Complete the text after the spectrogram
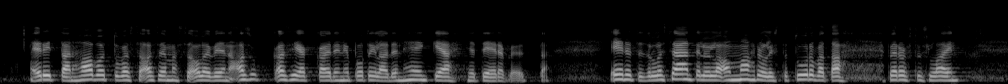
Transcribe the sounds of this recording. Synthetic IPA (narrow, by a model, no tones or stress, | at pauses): e̞ɾit̪ːæinɦɑʋot̪ːuʋɑsːɑ̰ɑse̞mɑsːɑo̞le̞ʋienɑ̰sukɑsiɑkːɑjde̞njɑpo̞t̪ilɑidenɦe̞ŋkeæjɑt̪e̞rʋḛyt̪ːæ̰ | ʔe̞hdot̪et̪ulːɑssæːnt̪elylːæommɑhdo̞lːist̪ɑt̪urʋɑt̪ɑpe̞ɾust̪uslɑin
